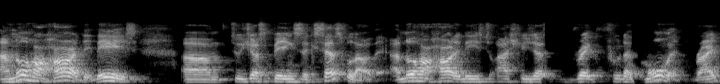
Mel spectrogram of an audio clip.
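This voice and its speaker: A bright, sharp tone carries lively intonation at a moderate pace. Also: man, fairly high pitch for a man. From DR Congo. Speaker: talk show host and entrepreneur. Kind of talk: live online interview. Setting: livestream.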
